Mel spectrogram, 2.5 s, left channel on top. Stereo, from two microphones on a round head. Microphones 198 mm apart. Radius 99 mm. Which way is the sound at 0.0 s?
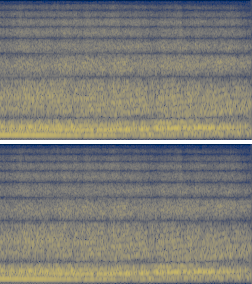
5° left (ahead or behind).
